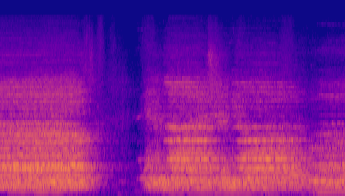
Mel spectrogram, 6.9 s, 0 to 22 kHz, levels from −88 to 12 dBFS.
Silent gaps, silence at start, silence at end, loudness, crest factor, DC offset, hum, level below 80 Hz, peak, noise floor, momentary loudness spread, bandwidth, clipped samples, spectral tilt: none; 0 s; 0 s; -23 LUFS; 16 dB; under 0.1%; none; -66 dBFS; -8 dBFS; -55 dBFS; 10 LU; 15.5 kHz; under 0.1%; -5.5 dB/octave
